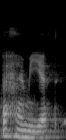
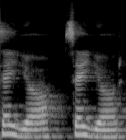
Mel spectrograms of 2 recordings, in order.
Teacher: Əgər sözdə qoşa y varsa, əsasən qoşa y-lar iyyə, iyya, iyyət, iyyat daxilində olarsa, bu zaman bir y ilə tələffüz olunur.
